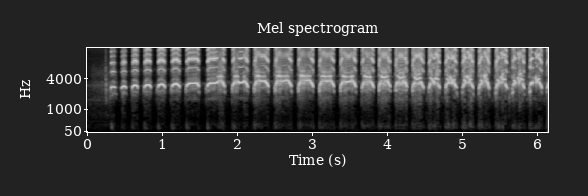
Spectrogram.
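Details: Osprey calling at the nest on 4 September 2023, captured by a nest camera: a rapid run of high, whistled chirps, each slightly arched, repeated steadily and growing louder and more drawn out after the first second.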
